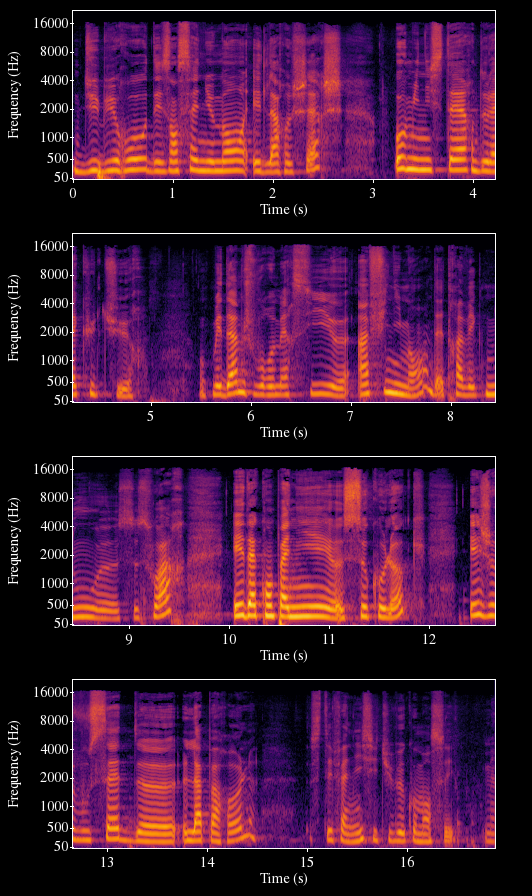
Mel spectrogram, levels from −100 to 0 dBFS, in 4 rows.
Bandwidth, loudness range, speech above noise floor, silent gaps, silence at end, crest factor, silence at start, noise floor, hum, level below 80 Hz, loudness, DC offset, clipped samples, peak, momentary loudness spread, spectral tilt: 17 kHz; 7 LU; 32 dB; none; 0 s; 22 dB; 0 s; -54 dBFS; none; -50 dBFS; -22 LUFS; under 0.1%; under 0.1%; 0 dBFS; 16 LU; -4.5 dB/octave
